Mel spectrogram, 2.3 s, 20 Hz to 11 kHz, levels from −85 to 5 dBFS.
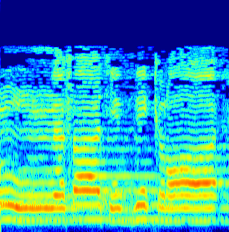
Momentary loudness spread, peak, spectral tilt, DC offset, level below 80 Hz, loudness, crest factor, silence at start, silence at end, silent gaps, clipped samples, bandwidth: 5 LU; -4 dBFS; -8.5 dB/octave; under 0.1%; -74 dBFS; -18 LUFS; 14 dB; 0 s; 0 s; none; under 0.1%; 5.8 kHz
